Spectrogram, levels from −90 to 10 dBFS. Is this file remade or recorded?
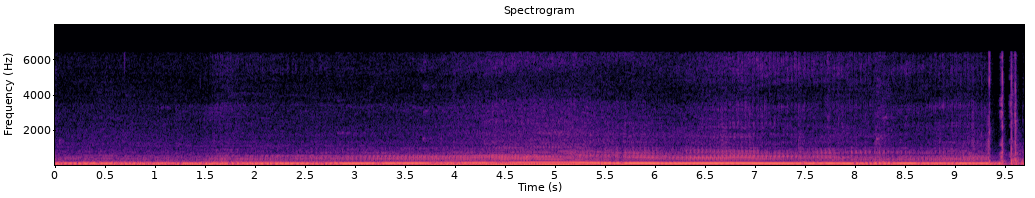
recorded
